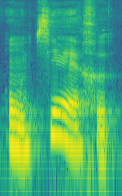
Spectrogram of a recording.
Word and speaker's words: entière: le féminin parfait donc entière entière vous voyez aussi qu' les son R est bien bien ouvert donc c'est la même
